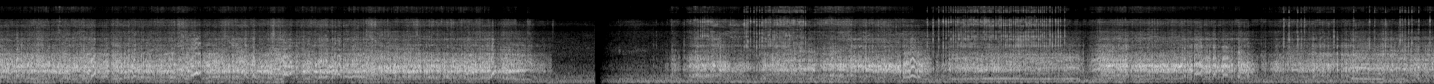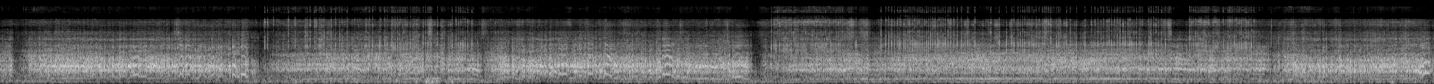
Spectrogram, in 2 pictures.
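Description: Plastic toy vehicles pushed by hand through sand on concrete: a continuous gritty scraping and rolling of the plastic wheels and bodies over the grit. It comes in stretches of a few seconds each, with a short break about six seconds in.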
